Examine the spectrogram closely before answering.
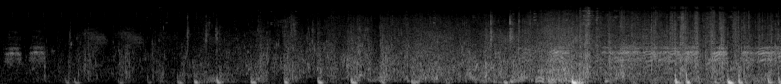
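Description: Horse hooves clop on stone and gravel.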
